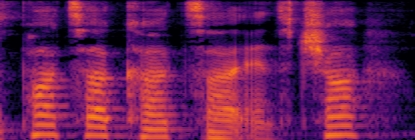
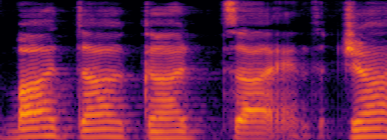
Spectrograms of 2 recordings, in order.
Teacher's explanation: Voiceless obstruents /p/ /t/ /k/ /ts/ and /tʃ/ all become voiced [b] [d] [g] [dz] and [dʒ] after nasal consonants.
